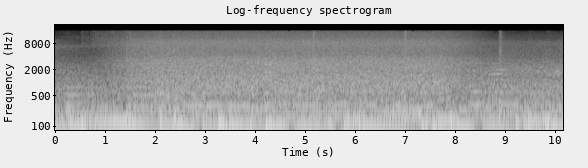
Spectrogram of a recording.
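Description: Rushing water from a man-made waterfall pouring into a rocky lagoon. It swells in about a second and a half in and eases off near the end, over music from outdoor speakers.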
